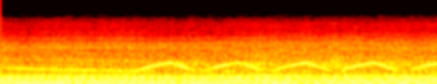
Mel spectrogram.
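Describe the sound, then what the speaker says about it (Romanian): Ambulance siren wailing loudly in city traffic, a rising and falling two-tone sweep repeating about every third of a second over a steady road and engine hum. "Vine ambulanța."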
